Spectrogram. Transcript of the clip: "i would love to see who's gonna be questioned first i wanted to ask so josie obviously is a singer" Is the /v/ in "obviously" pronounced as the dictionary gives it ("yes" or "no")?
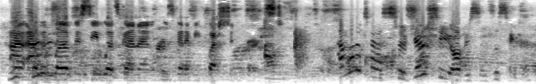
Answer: yes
